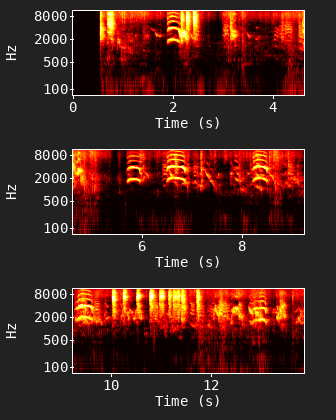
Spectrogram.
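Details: Zebra finches in a breeding setup: short nasal, honking calls with a bright harmonic ring, given singly or in quick pairs between pauses, with flutters and rustling of wings in between and a busier burst of calls near the end.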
